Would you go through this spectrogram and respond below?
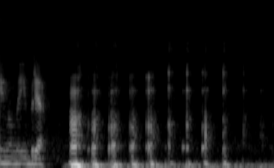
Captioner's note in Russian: демонический смех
